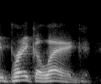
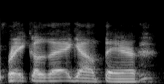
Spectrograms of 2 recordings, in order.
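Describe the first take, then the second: First: Said in the usual way. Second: Slow, punchy action-hero line; lightly voiced tough-guy pep talk; Commando style. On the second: Podcaster mocking a movie line in a light Commando style. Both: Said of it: "that's like Commando style".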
